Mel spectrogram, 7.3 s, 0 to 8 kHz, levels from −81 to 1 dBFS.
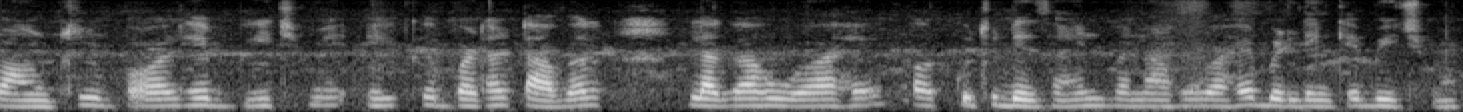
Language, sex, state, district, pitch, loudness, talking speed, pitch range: Hindi, female, Odisha, Khordha, 180 Hz, -20 LUFS, 170 wpm, 175-195 Hz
